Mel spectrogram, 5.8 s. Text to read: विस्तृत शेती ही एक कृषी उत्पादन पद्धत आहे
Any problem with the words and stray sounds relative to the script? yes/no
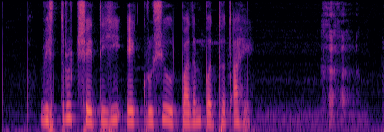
yes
